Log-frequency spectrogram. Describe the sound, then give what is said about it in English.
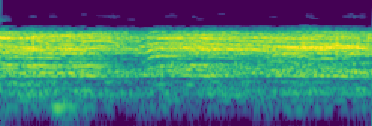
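A dense, steady crowd din fills the whole stretch, a loud wash of many overlapping voices with no single speaker standing out and no pauses or breaks. “Nothing yet. Just crowd.”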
